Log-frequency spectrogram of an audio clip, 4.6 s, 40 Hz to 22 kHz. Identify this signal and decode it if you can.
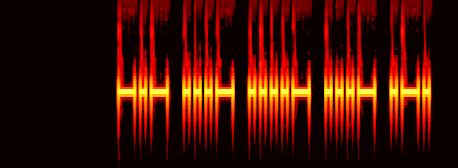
Morse code, heard as a keyed tone, about 22 wpm, 700 Hz. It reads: KV4VR
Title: USA Call Signs - 4x Character Spacing - 22wpm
